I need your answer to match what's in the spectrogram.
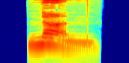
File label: "nun", voice, spelling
